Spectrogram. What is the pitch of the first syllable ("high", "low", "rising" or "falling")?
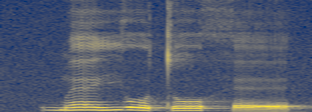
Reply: high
